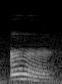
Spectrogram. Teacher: So if you take your hand and place it on your throat and say R, you should feel vibration. It's a voiced sound from beginning to end. The second thing you need to do is round your lips.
